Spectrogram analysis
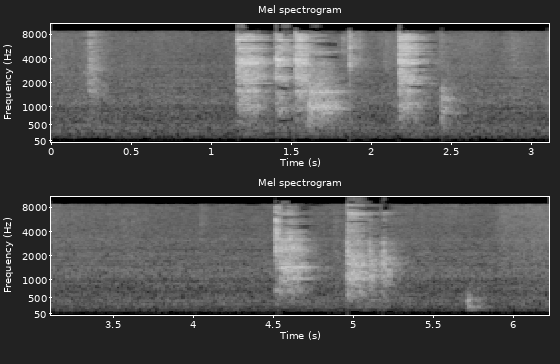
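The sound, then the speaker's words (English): A metal fork presses bread down into liquid in a dish for bread pudding, giving a few scattered clusters of light clinks and scrapes against the dish over a quiet background. No one speaks. “Now, I'll use the fork to just press the bread down, make sure it's nicely covered over with the liquid.”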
